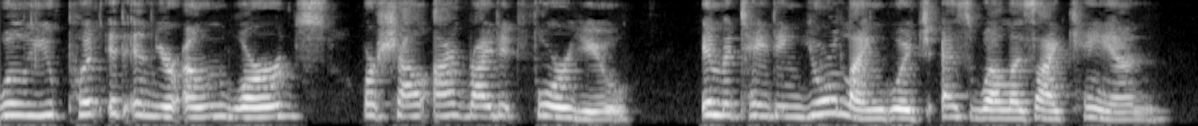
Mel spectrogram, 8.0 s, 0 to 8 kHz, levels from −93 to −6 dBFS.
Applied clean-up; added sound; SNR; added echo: none; none; none; none.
